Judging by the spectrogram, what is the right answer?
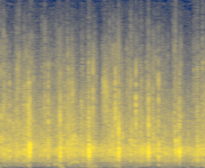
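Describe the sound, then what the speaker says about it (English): A conference audience at a general session claps in a steady, moderately loud round of applause that stays even throughout, with no cheering or talk standing out. "I just want to give Mark and Corie another great round of applause"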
